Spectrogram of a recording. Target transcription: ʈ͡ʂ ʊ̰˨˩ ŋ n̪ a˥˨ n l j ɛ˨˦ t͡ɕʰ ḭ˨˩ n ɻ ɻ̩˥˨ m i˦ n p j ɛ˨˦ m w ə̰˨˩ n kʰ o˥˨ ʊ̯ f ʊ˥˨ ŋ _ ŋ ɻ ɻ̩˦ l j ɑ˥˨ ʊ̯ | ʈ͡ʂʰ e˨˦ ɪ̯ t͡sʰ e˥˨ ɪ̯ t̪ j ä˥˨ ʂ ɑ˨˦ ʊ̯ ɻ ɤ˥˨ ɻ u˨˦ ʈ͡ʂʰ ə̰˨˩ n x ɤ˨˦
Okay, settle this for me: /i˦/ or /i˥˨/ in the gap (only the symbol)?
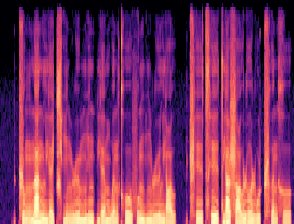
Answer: i˥˨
